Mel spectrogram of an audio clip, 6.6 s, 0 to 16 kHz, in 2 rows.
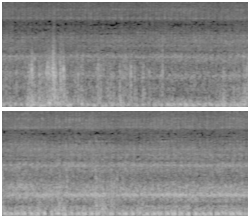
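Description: A 1970 Moto Guzzi Ambassador motorcycle engine pulls along steadily in first gear, a low continuous rumble that thickens slightly midway and holds at a moderate, close level throughout.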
